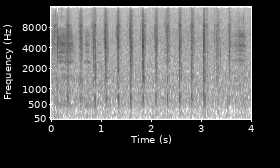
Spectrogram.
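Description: Horse's hoof (tinder) fungus being frayed up by hand into fine tinder: a quick, even series of short, dry scraping strokes, about four a second.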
